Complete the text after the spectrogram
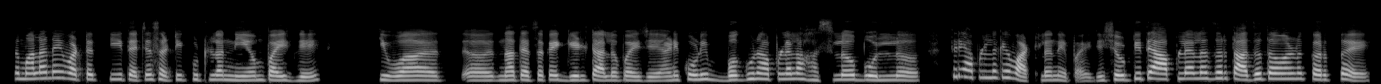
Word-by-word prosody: तर - - -1
मला 260 +2 +2
नाही 300 +1 -2
वाटत 240 -3 +1 0.2
की 235 0 -4
त्याच्यासाठी 220 0 -1
कुठला 220 -1 -2
नियम 195 -1 -1
पाहिजे 185 -2 0 0.6
किंवा 195 -1 +2 0.6
अ, 190 0 -1
ना 200 +1 +1
त्याचं 210 0 0
काही 210 -1 +3
गिल्ट 200 +1 0
आलं 190 -1 +3
पाहिजे 180 -2 -1
आणि 185 +3 -2
कोणी 230 0 +2 0.2
बघून 210 +6 +1
आपल्याला 250 0 +1
हसलं, 215 +3 -1
बोललं, 200 -2 0 0.4
तरी 360 0 -5
आपल्याला 315 -1 -2
काही 315 - 0
वाटलं 200 +2 +1
नाही 190 -3 -4
पाहिजे. 165 +4 -7
शेवटी 215 +4 +1
ते - - +5
आपल्याला 265 +2 +4
जर 280 0 +2
ताजतवाण 255 +3 +3
करतंय 220 -6 0
215 Hz, 150 wpm, -23 LUFS, 195-250 Hz, 0.6 s, ते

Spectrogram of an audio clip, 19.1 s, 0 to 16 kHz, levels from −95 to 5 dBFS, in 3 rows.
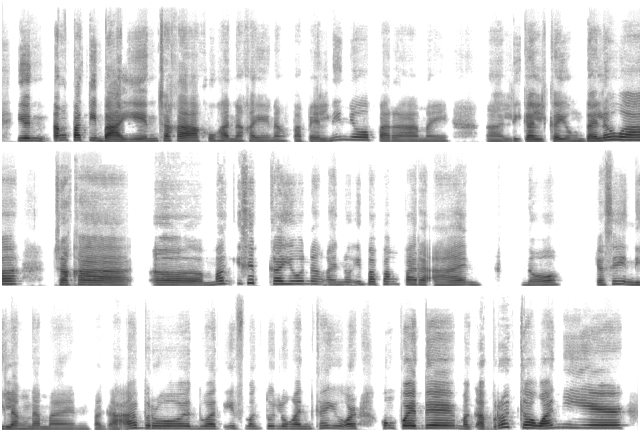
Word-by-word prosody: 'yun 245 -2 +1
ang 260 +1 +3
patibayin 210 -7 +5
tsaka 220 -4 +4
kuha 210 -2 -3
na 190 - -4
kayo 185 -1 -6
ng 180 0 -9
papel 185 +1 -7
ninyo 305 +2 -2
para 190 -3 -3
may, 180 0 -11 0.4
ah, 180 -1 -8
legal 195 0 -1
kayong 195 -1 -2
dalawa. 295 +6 +4 0.4
Tsaka, 240 0 +1 0.7
ah, 225 -2 0
mag-isip 330 - -3
kayo 310 0 +1
ng 295 -4 -9
ano, 250 0 -10
iba 270 +1 -4
pang 275 0 -7
paraan 230 -3 -4 0.4
'no, 210 +3 -5 0.4
kasi 295 +6 -5
hindi 225 -2 -5
lang 205 -1 -2
naman, 185 -1 -7
pag-a-abroad 260 - -2
what 245 0 -1
if 255 -2 -12
magtulungan 240 -1 -4
kayo 275 +1 -6
or 245 +1 +3 0.2
kung 280 0 -4
puwede 285 +1 +6
mag-abroad 225 - -1
ka 310 -2 +7
one 270 +4 +6
year 305 -2 +3
240 Hz, 130 wpm, -23 LUFS, 200-280 Hz, 0.7 s, ka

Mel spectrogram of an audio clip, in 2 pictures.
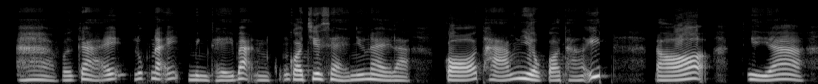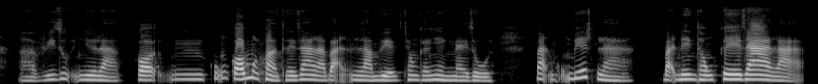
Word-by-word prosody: À, 205 -2 -2
với 200 0 -3
cả 220 -2 0
ấy, 225 +2 -2
lúc 265 +3 -5
nãy 255 +1 0
mình 205 -2 -1
thấy 190 0 -2
bạn 200 -7 0
cũng 210 +4 -9
có 225 -1 +5
chia 245 +4 +4
sẻ 220 -6 -1
như 220 +2 +1
này 215 -6 +2
là 185 -2 -3 0.3
có 200 +3 +5
tháng 210 +5 0
nhiều, 235 -7 +7
có 190 0 -1
tháng 195 0 -7
ít. 370 +3 +4 0.5
Đó, 210 +7 +5 0.4
thì 210 -4 +2
á 225 -1 +2 0.3
à, 175 0 -10
ví 205 +6 -6
dụ 260 +2 -6
như 210 +1 -3
là 185 -4 -3
cọi, 205 -2 +1
ừm, 235 0 -6
cũng 265 - -9
có 245 -3 +5
một 305 +2 +1
khoảng 220 -6 +1
thời 200 0 -3
gian 230 0 +1
là 195 -1 -1
bạn 210 +1 -4
làm 195 -1 -1
việc 195 -1 0
trong 215 -1 -4
cái 205 0 -3
ngành 205 -3 -1
này 180 -1 -3
rồi, 175 -2 -3 0.4
bạn 255 -3 -3
cũng - - -8
biết 315 +1 -1
là 185 -6 -3 0.3
bạn 215 0 -2
nên 230 0 +2
thống 215 -1 0
kê 230 0 +4
ra 230 -2 +5
là 185 -3 -3
215 Hz, 210 wpm, -21 LUFS, 195-235 Hz, 0.5 s, nhiều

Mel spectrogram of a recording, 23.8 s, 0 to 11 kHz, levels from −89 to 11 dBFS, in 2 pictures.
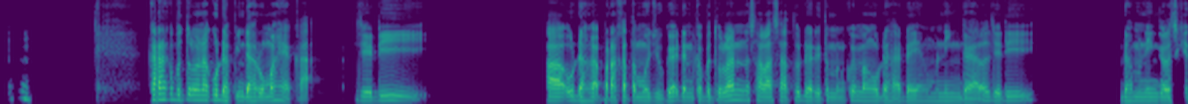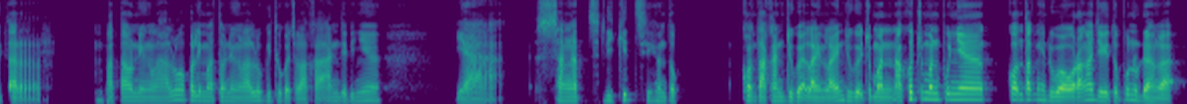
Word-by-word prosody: Mhm. 205 -1 -13 1.2
Karena, 175 +2 +5
kebetulan 160 -1 -1
aku 155 +1 -1
udah 140 -2 +2
pindah 135 -2 +1
rumah 130 +2 0
ya, 145 - -4
Kak. - - -8 0.4
Jadi 140 +1 -4 1.3
eee, 130 -2 +6
udah 140 -2 +1
nggak - - -1
pernah 125 - -1
ketemu 120 +1 -3
juga 115 +1 -4
dan 125 - -1
kebetulan 145 +5 0
salah 125 0 +1
satu 135 +1 -5
dari 125 -1 -1
temenku 120 +4 -7
emang 130 -2 -4
udah 120 - -4
ada - - -3
yang 120 +1 -8
meninggal. 120 -5 -4
Jadi, 135 +2 -7 0.9
udah 125 - -6
meninggal 125 -1 -2
sekitar 120 0 -2 0.5
4 130 -3 -8
tahun 125 0 -2
yang - - -7
lalu, 140 +8 -4
apa 155 - -2
5 135 -2 -2
tahun 130 -1 -5
yang - - -5
lalu, 135 +2 -3
gitu, 125 - -10
kecelakaan. 115 +1 -4
Jadinya, 135 +4 -6 0.8
ya, - - -2 0.4
sangat 130 -1 -1
sedikit 145 +4 -7
sih, 130 - -9
untuk, 125 -2 -5 0.6
kontakan 130 0 +3
juga 130 0 +3
lain-lain 120 +4 +4
juga 130 -1 +2
cuman 120 -1 +1
aku 200 0 +3
cuman 190 -2 +3
punya 175 -1 +6 0.2
kontaknya, 170 -2 +4
2 135 -2 +7
orang 125 +3 +8
aja, 140 - +3
itupun 130 +5 0
udah - - +8
nggak 105 - +5
130 Hz, 160 wpm, -26 LUFS, 125-145 Hz, 1.3 s, orang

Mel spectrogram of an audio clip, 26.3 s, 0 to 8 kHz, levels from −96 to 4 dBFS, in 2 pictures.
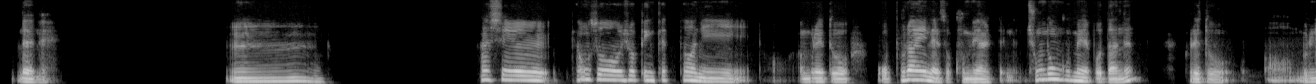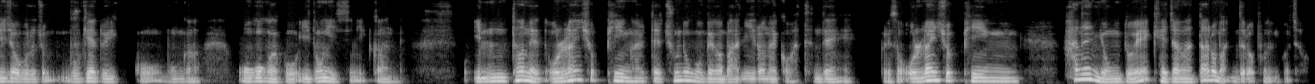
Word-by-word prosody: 네네. 95 -5 -1 1.7
음. 115 -1 0 1.5
사실 155 -3 +2 0.2
평소 165 -1 +1
쇼핑 150 -2 -1
패턴이 125 -9 0 0.3
어 - - -25 0.2
아무래도 100 -1 0 0.3
오프라인에서 145 +1 +2
구매할 95 -2 0
때는 95 - -14
충동구매보다는 150 - +1 0.4
그래도 90 -3 -3 0.4
어 - - -11
물리적으로 105 -2 0
좀 135 +8 -4
무게도 100 +1 0
있고 85 -8 -7
뭔가 100 0 -7 0.4
오고 110 +2 +2
가고 95 -2 0
이동이 110 +3 +2
있으니깐 100 -4 -6 0.7
인터넷 125 +5 +4
온라인 125 +10 +4
쇼핑할 130 -8 -1
때 100 -1 -1
충동구매가 115 -8 +2
많이 95 +1 -3
일어날 100 0 0
것 105 - -10
같은데 100 0 -4 0.2
그래서 - - -5
온라인 140 +7 +6
쇼핑하는 125 - 0
용도의 95 +1 +2
계좌만 100 -2 +1
따로 75 - +4
만들어 - - -2
보는 - - -9
거죠. - - -15
110 Hz, 255 characters per minute, -23 LUFS, 100-140 Hz, 1.7 s, 온라인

